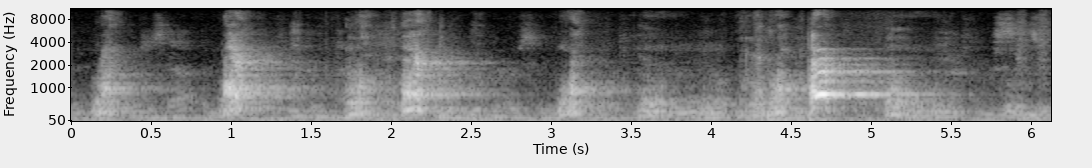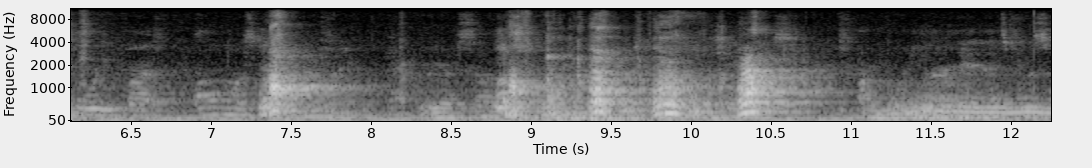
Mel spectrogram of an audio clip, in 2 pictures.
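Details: A dachshund puppy barks over a bowl in a run of short, harmonic barks, several quick ones early, one loud peak near the middle, then a cluster toward the end, with people talking quietly in the background.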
